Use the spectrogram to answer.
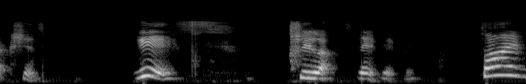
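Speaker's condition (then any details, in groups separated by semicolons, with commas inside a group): Cerebral palsy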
